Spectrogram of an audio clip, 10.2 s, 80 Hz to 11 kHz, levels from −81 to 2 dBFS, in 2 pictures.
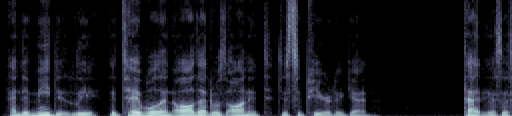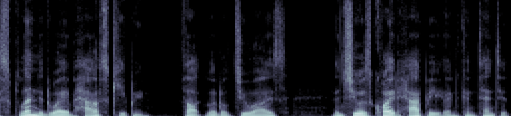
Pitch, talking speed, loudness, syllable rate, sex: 135 Hz, 175 wpm, -19 LUFS, 5.8 syllables/s, male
